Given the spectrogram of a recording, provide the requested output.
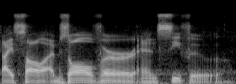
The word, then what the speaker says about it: Sifu: I saw absolver and sifu or Shifu I think it's sifu though because there's no sh it again I don't speak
